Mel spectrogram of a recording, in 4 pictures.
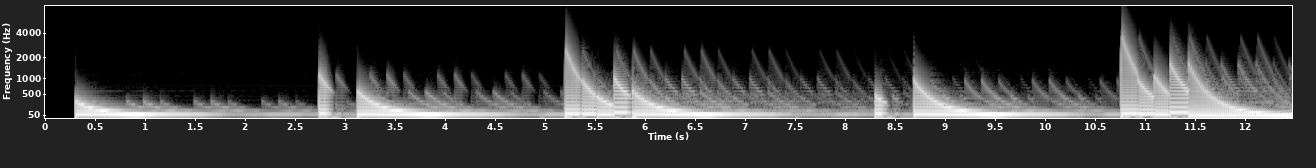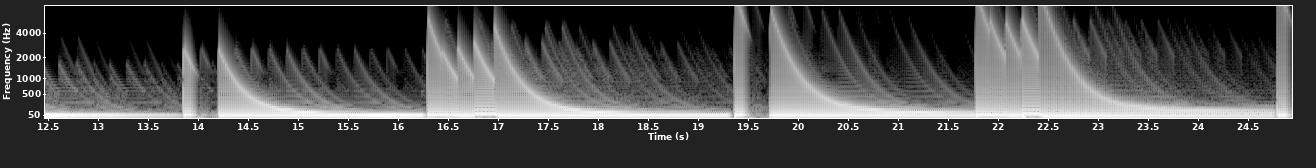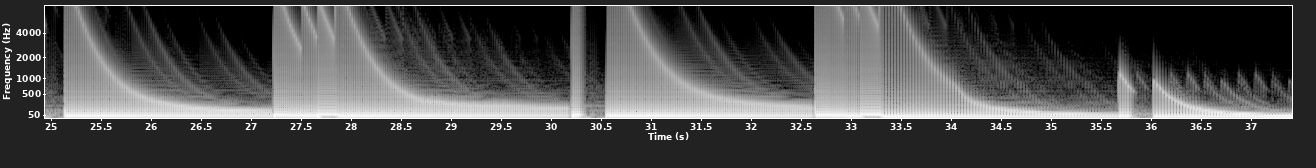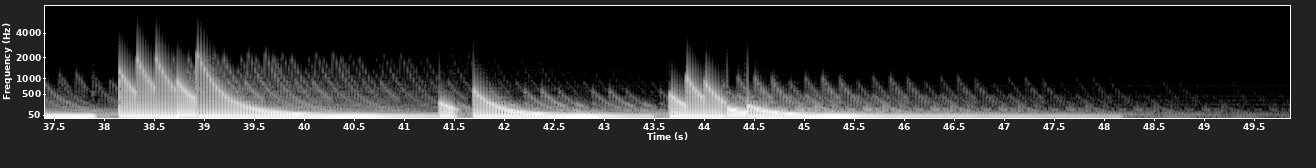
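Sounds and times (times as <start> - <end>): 
pulse solo bass: 0.3 - 48.3.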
